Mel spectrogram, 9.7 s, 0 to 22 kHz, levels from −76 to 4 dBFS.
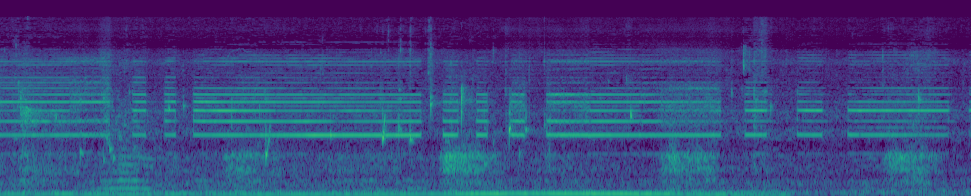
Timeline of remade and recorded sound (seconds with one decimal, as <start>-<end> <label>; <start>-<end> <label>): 0.0-0.7 recorded; 0.7-1.2 remade; 1.2-5.0 recorded; 5.0-5.9 remade; 5.9-6.4 recorded; 6.4-7.3 remade; 7.3-9.7 recorded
